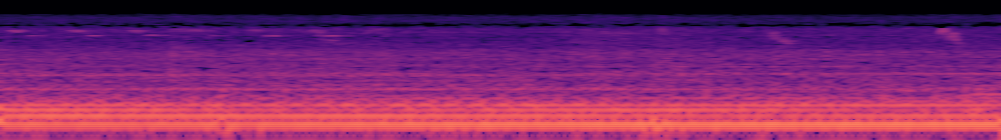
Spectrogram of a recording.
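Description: Narrowboat's diesel engine running steadily under way, a deep, even rumble.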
